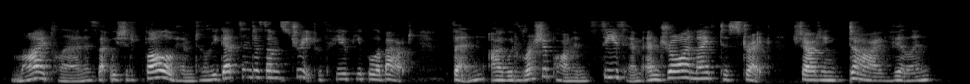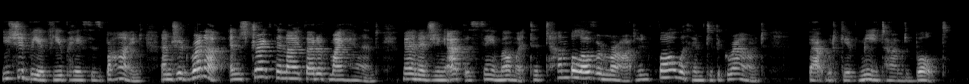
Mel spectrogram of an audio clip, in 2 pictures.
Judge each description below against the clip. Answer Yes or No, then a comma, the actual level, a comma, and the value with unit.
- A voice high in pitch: Yes, high, 220 Hz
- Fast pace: Yes, fast, 240 wpm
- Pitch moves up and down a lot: Yes, wide, 5.8 semitones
